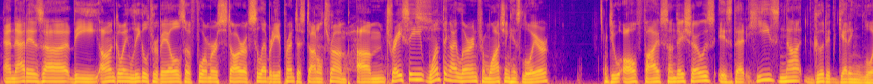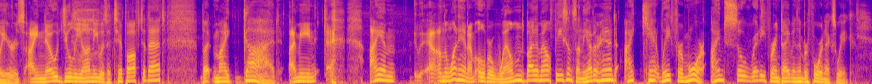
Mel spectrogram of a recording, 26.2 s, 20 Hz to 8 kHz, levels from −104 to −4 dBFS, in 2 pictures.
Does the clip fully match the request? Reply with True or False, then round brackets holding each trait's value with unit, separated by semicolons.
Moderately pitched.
False (125 Hz)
